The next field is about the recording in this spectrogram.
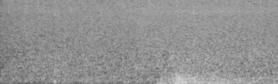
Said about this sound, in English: What you do notice is that there does appear to be a very lightning heavy storm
